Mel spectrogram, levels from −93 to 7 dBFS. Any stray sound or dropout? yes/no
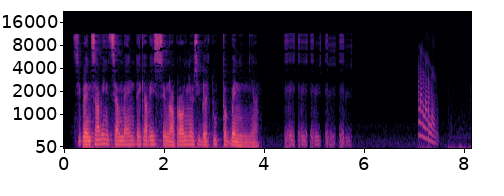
yes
